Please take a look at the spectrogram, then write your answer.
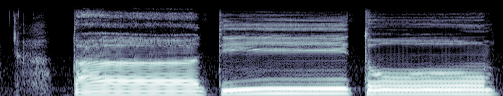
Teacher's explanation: Huruf ta ini kelarnya huruf berasal dari ujung lidah menyentuh pangkal gigi seri bagian atas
